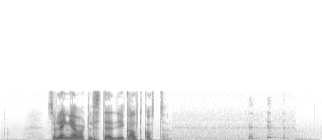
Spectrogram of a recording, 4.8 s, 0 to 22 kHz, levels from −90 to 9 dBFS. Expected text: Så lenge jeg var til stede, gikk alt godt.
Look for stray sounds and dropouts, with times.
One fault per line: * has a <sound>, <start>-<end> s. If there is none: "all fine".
* has a laugh, 3.7-4.3 s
